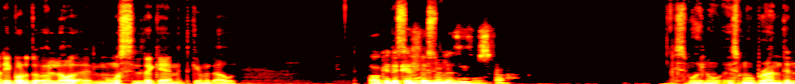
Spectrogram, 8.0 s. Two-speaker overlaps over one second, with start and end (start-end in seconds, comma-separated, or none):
none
